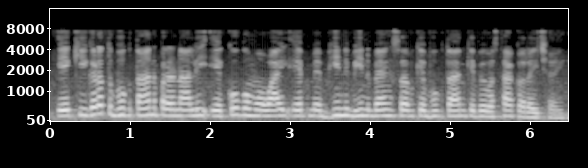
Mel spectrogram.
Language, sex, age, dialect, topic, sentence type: Magahi, male, 25-30, Western, banking, statement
